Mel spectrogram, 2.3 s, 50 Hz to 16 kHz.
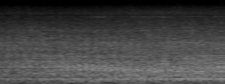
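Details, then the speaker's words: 2015 Chevy truck with a replacement 5.3L V8, fresh Castrol Edge 0W-20, still smoking from burning off residue. Smooth, even idle with no knocks, ticks or misfires; sounds healthy. "she sounds pretty good she sounds good all right she runs and drives good"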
